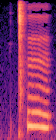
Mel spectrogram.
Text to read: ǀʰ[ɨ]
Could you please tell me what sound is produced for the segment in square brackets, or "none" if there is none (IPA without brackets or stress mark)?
ɨ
